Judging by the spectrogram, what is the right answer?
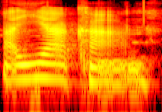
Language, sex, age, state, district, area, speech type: Urdu, female, 60+, Bihar, Darbhanga, rural, spontaneous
